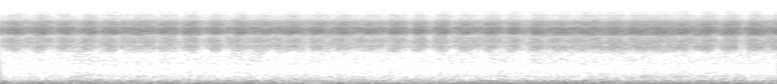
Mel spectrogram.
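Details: Summer cicadas produce a dense, high-pitched buzz that holds steady throughout, softly pulsing about three times a second, over a low rumbling background.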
